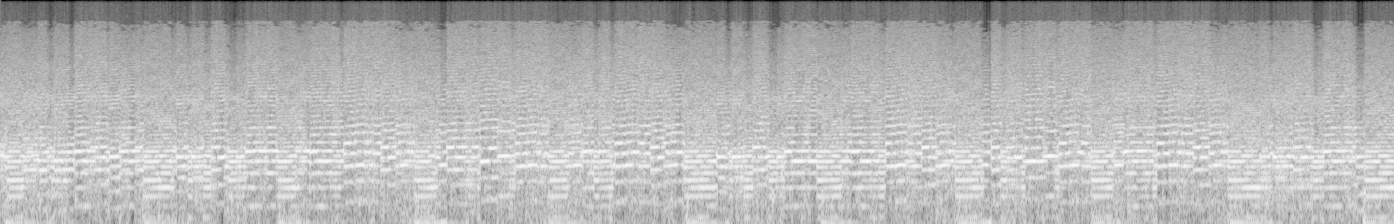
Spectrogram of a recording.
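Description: Loud live instrumental dance music from an Egyptian folk band: an electronic keyboard melody over a steady hand-drum beat with a regular low thump.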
